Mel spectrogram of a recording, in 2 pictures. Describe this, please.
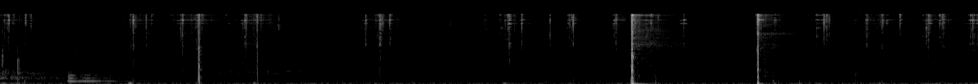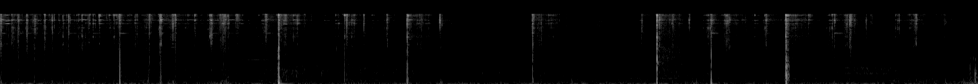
This is a recording of the sound of shaking keys.
bright, key, metal, percussion, ring, SonicEnsemble, UPF-CS12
